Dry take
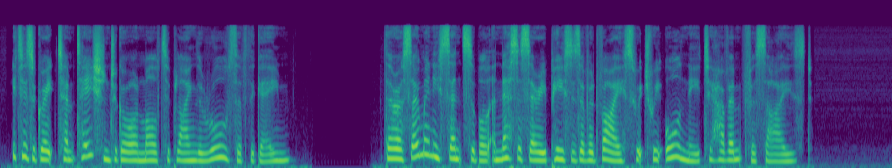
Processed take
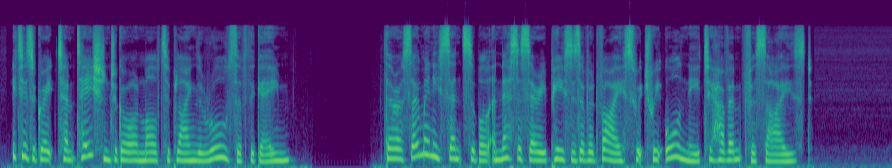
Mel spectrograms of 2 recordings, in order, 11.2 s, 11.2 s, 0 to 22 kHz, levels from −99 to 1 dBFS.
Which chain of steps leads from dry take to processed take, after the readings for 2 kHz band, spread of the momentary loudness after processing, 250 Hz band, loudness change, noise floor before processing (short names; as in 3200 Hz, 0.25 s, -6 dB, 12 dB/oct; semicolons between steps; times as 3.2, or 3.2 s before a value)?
-2.5 dB, 4 LU, -3.0 dB, -3.0 dB, -80 dBFS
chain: compressor 6:1, threshold -22 dBFS, peak gain reduction 10.5 dB; gain +2.5 dB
